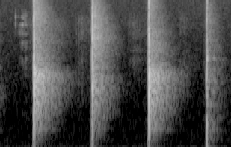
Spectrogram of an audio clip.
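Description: Four sharp handclaps in a slow, steady rhythm, each a crisp smack with a short decay. A brief, sparse round of applause congratulating a producer on graduating college, with no voices.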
